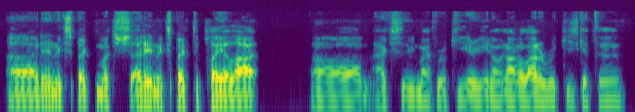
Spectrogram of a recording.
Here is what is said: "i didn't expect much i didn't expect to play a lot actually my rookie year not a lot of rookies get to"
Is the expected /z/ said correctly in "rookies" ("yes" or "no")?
yes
